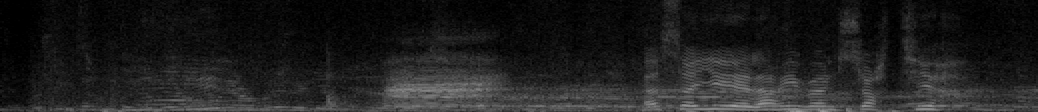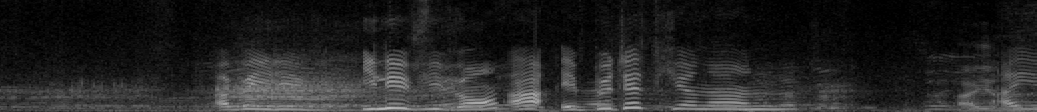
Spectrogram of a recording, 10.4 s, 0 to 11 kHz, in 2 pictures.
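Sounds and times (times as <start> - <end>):
sheep bleating during birth of a lamb: 1.9 - 7.6
speech: 3.4 - 4.9, 6.3 - 10.3.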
